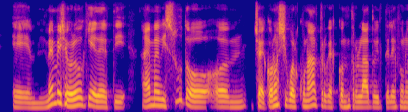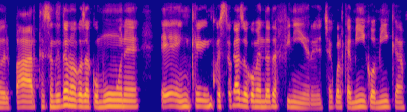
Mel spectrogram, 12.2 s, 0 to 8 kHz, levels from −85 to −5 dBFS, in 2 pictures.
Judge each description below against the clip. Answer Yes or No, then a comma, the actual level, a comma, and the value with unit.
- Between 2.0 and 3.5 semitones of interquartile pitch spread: Yes, narrow, 2.6 semitones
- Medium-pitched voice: Yes, medium, 150 Hz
